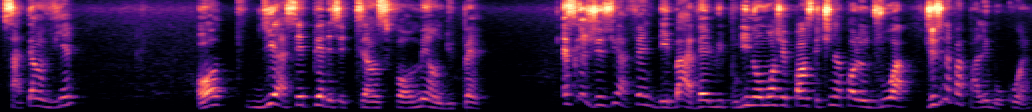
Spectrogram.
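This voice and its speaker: A man's high-pitched, animated voice with lively intonation, a moderate pace, long and frequent pauses, and noticeable background noise. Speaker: preacher. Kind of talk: sermon.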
